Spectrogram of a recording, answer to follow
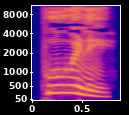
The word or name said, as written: ಪೂವಿಲ್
